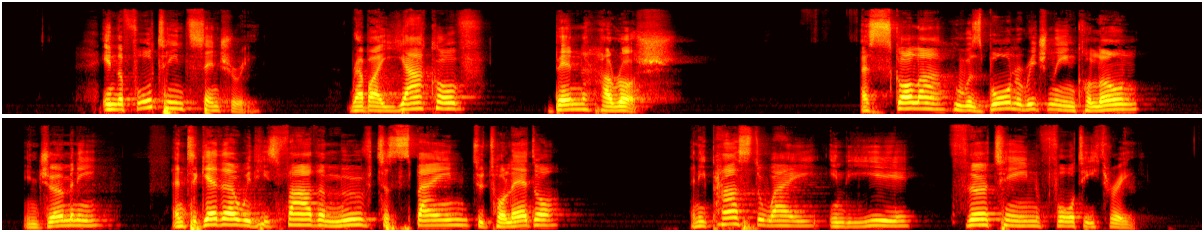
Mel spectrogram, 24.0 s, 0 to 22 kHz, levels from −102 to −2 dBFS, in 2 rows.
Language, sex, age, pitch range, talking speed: English, male, 40-59, 155-200 Hz, 90 wpm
